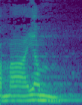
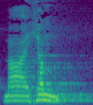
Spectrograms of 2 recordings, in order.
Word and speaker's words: Mahyam: That ha has to be not Kada Mayam, Mahyam. Tendency in English is to drop the sound H, but it should be pronounced.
